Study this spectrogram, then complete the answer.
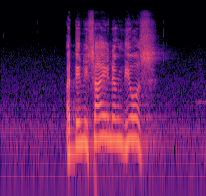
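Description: An elderly man calls out loudly through a microphone.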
